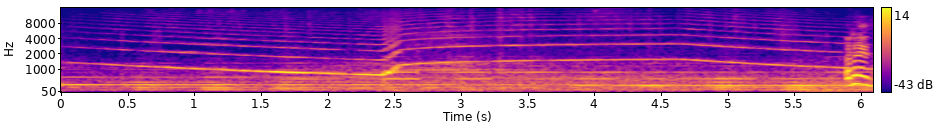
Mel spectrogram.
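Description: Ambulance siren wailing over a steady low hum. Its pitch falls slowly, jumps back up about two and a half seconds in, climbs gently, then falls again near the end.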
